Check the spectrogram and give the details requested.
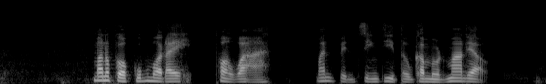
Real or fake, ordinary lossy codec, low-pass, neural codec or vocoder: fake; none; 7.2 kHz; codec, 16 kHz in and 24 kHz out, 0.6 kbps, FocalCodec, streaming, 2048 codes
